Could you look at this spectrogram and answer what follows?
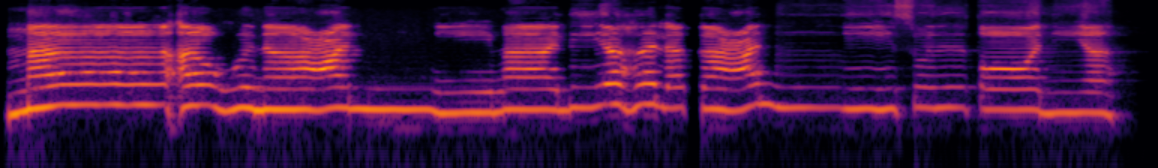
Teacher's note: we will merge the sakin letter ha of the word maliya into the voweled letter ha of halaka upon joining the two verses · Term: idgham mutamathilan saghir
